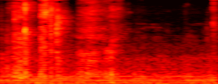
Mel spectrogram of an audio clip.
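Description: Close-up eating sounds as a handful of amala and egusi soup goes into the mouth: a few short wet smacks and clicks in the first half second, then quieter.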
